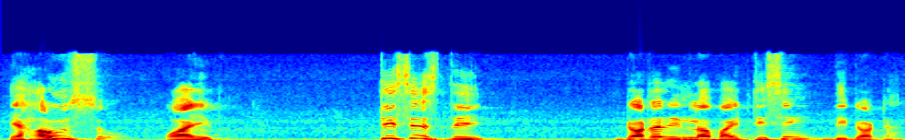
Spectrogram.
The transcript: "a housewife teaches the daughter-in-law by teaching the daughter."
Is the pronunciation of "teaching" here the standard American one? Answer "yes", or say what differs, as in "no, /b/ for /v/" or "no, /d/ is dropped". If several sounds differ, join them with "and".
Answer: no, /s/ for /tʃ/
